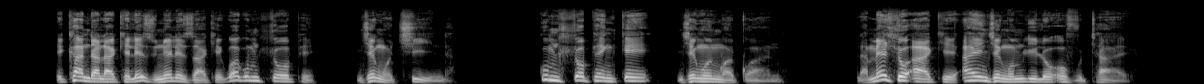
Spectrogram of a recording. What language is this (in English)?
North Ndebele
